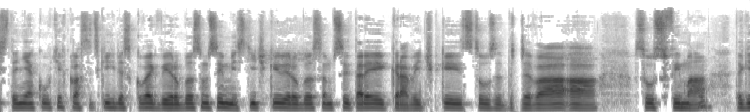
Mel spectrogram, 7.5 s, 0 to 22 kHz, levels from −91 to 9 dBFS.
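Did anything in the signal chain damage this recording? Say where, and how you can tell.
Yes, it's network trouble at the receiver's jitter buffer. Between about 4.05 and 5.23 s the speech hits repeated stalls (stutter): eleven little hitches where packets showed up late, the buffer ran dry, and the receiver stretched the last bit of sound to cover the gap. About 234 ms got filled that way, roughly a fifth of that stretch, the longest hold being 80 ms. Nothing actually drops out, but the delivery drags and stumbles there.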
